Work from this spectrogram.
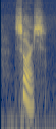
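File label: "source", US English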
